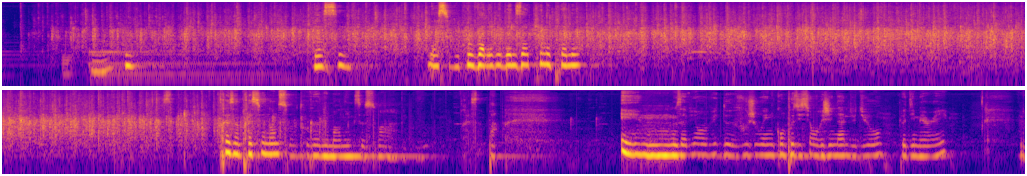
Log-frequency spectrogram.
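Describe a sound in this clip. A woman sings into a microphone on a stage.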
